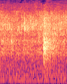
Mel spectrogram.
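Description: Sizzling and bubbling from a boiling pan of whiskey sauce for Cornish game hen as heavy cream is poured in, a steady close frying hiss with a brief louder swell midway.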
